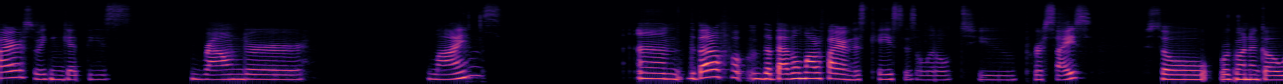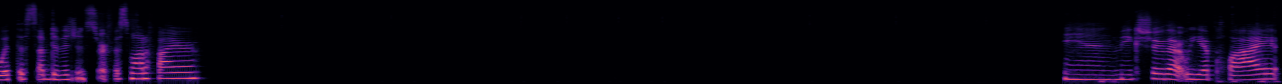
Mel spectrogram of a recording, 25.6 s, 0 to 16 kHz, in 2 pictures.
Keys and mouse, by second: 3.3 click, 4.7-12.6 drag, 15.5 click, 16.7 click, 17.9 click, 18.4 click, 18.9 click, 19.3-20.5 drag, 20.9 click, 21.7 click, 22.5 click, 24.8 Tab.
